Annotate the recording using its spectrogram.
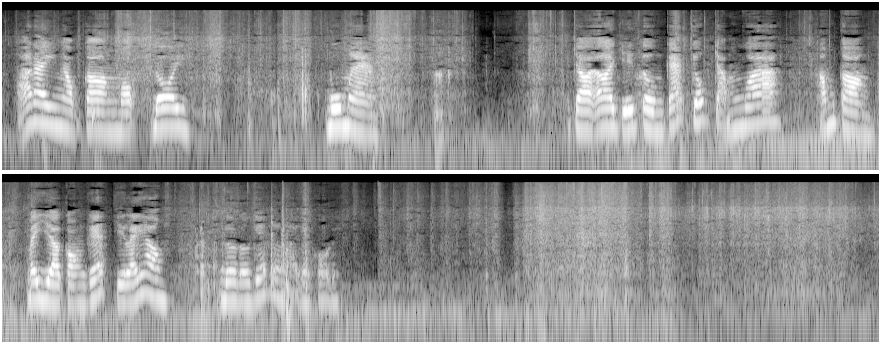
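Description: Cardboard rustles as a box is handled.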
